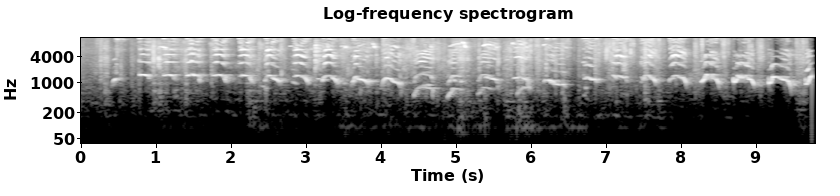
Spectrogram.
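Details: Gordon Setter whining continuously indoors, a rapid string of high arched whimpers, about two or three per second, each rising then falling, with no break.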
